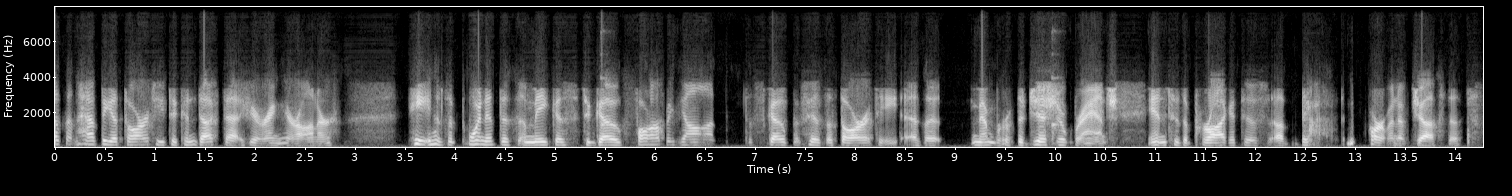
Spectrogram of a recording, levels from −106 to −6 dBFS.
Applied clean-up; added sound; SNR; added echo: neural diffusion model UNIVERSE++.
